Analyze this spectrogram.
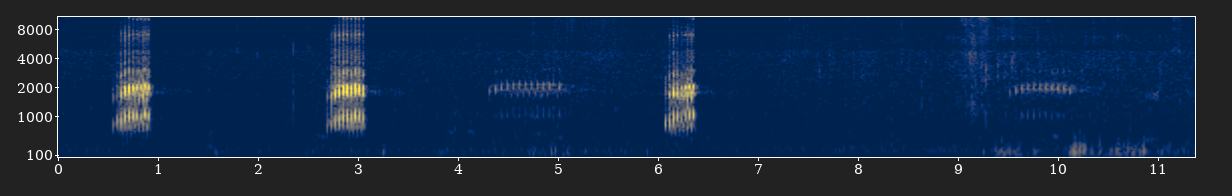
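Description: A tree frog gives loud, harsh chirps every couple of seconds, calling for mates.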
